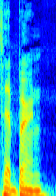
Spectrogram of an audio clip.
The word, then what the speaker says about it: Hepburn: Am I saying it right? Hepburn. – It's Hepburn. – Hepburn. – Hepburn. – Hepburn. – Yeah, emphasis on the U.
